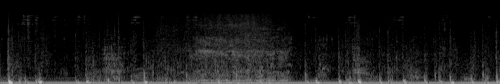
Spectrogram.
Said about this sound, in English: Um cavalo.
